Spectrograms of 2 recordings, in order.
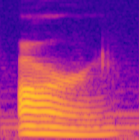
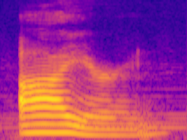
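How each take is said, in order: First: The word is said like 'arn', one syllable. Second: The word is said like 'iron', two syllables. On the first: This is the local regional way of saying it. "in Western Pennsylvania, people say this word as arn" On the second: This is the more standard way of saying it. "It's more standard to say iron"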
